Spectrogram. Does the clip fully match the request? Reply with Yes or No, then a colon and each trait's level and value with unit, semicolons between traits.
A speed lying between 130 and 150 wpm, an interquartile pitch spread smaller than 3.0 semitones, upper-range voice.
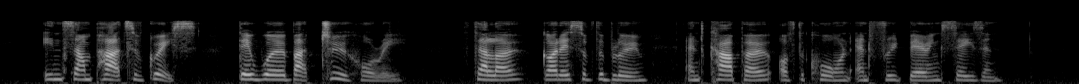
Yes: slow, 135 wpm; narrow, 2.5 semitones; high, 210 Hz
